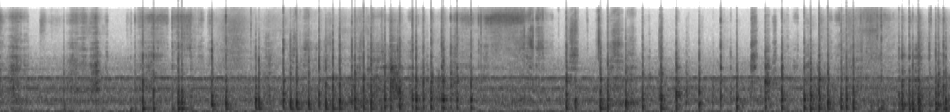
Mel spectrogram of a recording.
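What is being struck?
Cardboard box.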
